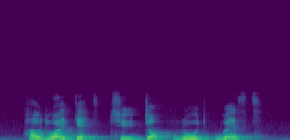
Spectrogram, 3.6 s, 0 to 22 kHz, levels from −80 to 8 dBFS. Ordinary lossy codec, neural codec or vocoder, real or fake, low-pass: none; none; real; none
